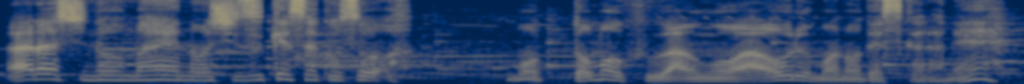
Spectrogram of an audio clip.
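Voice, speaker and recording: An actor playing a calm, courteous, scheming young nobleman in an anime game, speaking in a measured, confident way. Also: on the high side, creaky. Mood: composed, sly. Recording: music behind the voice.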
